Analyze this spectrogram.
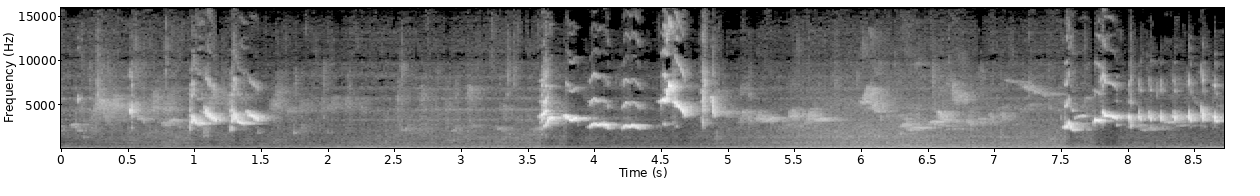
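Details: Orange-headed thrush singing vigorously: separated bursts of sharp, twisting high notes and chattery fragments with short pauses, a low rumbling background throughout.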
